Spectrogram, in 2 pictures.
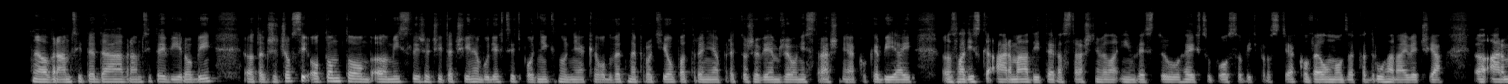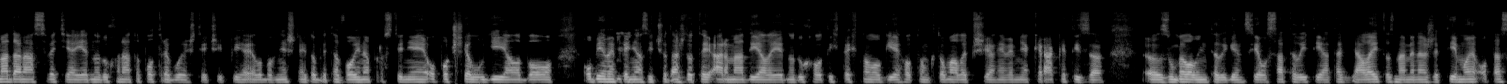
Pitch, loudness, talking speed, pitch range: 115 Hz, -28 LUFS, 210 wpm, 110-120 Hz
